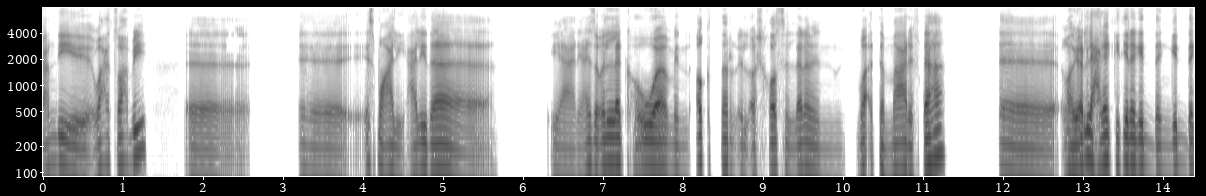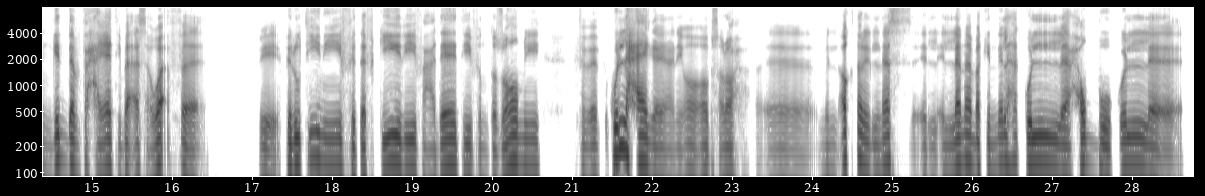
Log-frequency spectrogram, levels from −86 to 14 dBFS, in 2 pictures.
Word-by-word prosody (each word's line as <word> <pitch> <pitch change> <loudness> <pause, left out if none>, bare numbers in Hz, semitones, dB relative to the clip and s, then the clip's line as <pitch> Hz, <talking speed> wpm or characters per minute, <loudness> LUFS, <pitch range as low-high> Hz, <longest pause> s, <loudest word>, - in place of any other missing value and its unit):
عندي 110 -4 -2
واحد 120 +3 -6
صاحبي 145 +8 0 0.5
آآ 90 -2 -8 0.6
آآ 95 -3 -10
اسمه - - -3
علي. 100 -2 -5
علي 100 +5 -2
ده 110 -1 -1 1.5
يعني 95 -2 -10
عايز 115 +3 -5
أقول 120 +2 +3
لك 125 -2 +3
هو 120 -1 +5
من 105 -2 -11
أكتر 130 -2 -2
الأشخاص 105 +2 -4
اللي 105 +1 -4
أنا 110 +1 0
من 95 0 -22 0.2
وقت - - -3
أما 100 +2 -4
عرفتها 120 - +2 0.7
آآ 95 -4 -4
غيّر 105 +1 +4
لي 150 -1 +7
حاجات 130 +2 +3
كتيرة 130 +1 +3
جدًا، 120 -3 -1
جدًا، 115 +3 -3
جدًا 130 +4 +2
في 105 - -10
حياتي 115 +3 -1
بقى - - -2
سواء - - +3
في - - -3 0.7
في - - -5
في - - +3
روتيني، 125 0 +1
في 110 - -4
تفكيري، 120 -1 +2
في - - -16
عاداتي، 110 +4 +1
في 105 - -23
انتظامي، 120 +7 0 0.4
ف - - -18
في 105 +1 -5
كل 180 +4 +7
حاجة 130 -8 +4
يعني 95 -1 -7
آه، 105 -2 -5
آه - - 0
بصراحة. 95 0 -7
آآ 90 -4 -15
من 105 0 -17
أكتر 140 0 +2
الناس 115 +3 -4
ال 100 -1 -13
اللي 105 +4 +3
أنا 135 +2 +3
باكن 115 -3 -2
لها 130 +1 -1
كل 125 -2 +5
حُب، 120 +1 0
وكل 120 +3 +1
آآ 100 - -1
110 Hz, 140 wpm, -24 LUFS, 100-125 Hz, 1.5 s, لي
